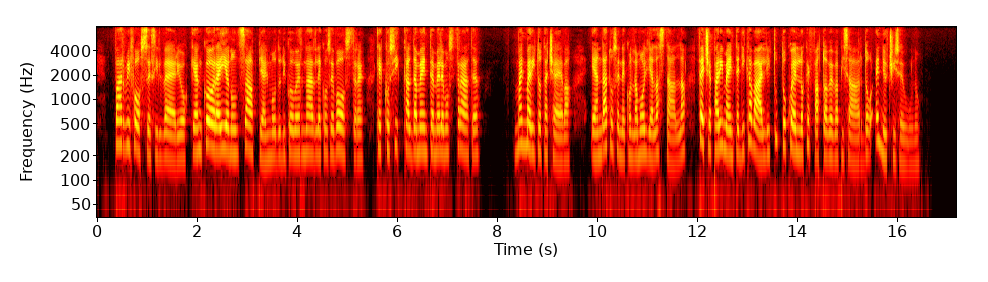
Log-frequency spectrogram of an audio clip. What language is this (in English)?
Italian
